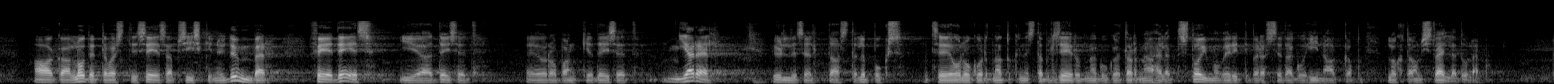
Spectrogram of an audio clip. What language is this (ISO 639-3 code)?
est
